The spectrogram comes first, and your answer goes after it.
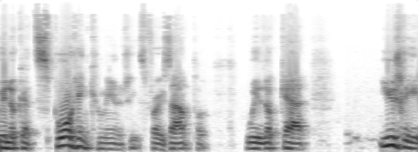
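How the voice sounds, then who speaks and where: At medium pitch and with ordinary pitch variation, a man speaks with an Irish accent. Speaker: podcast host. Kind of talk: podcast monologue intro. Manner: animated.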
